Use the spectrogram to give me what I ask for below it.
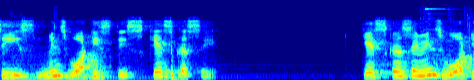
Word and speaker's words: qu'est-ce que c'est: Actually, up to this is qu'est. Okay? Then this CE part is not pronounced. CE part is not pronounced. So qu'est-ce que, this part is que, and this part is say, S-A-Y, say.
